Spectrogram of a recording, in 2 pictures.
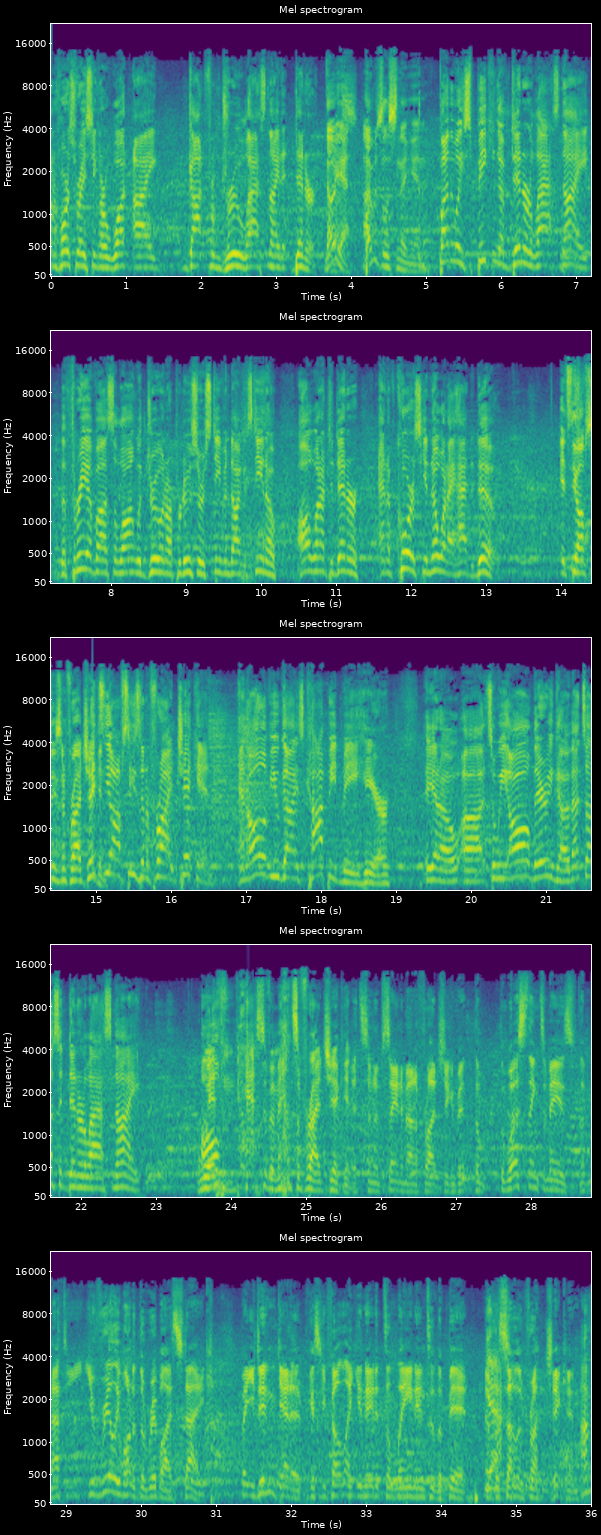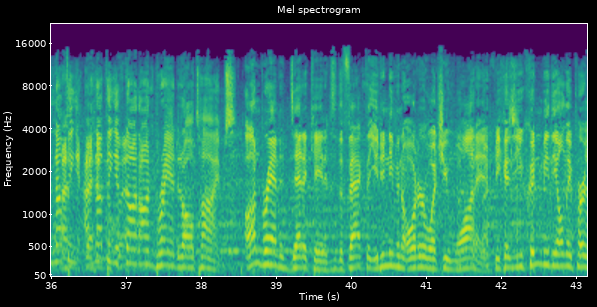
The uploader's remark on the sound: Live from Churchill Downs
